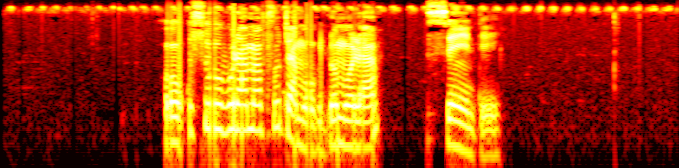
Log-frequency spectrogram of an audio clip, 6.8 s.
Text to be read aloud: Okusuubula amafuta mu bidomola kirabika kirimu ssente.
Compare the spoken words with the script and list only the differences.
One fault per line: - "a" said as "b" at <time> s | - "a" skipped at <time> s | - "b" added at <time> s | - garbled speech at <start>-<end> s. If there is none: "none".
- "kirabika kirimu" skipped at 3.7 s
